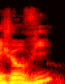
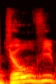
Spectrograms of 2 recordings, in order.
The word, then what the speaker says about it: Jovi: E é Jovi. Em inglês normalmente a gente fala Jovi por causa da pronúncia do J, mas como a gente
